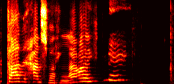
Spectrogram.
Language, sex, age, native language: Icelandic, female, 10, Icelandic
